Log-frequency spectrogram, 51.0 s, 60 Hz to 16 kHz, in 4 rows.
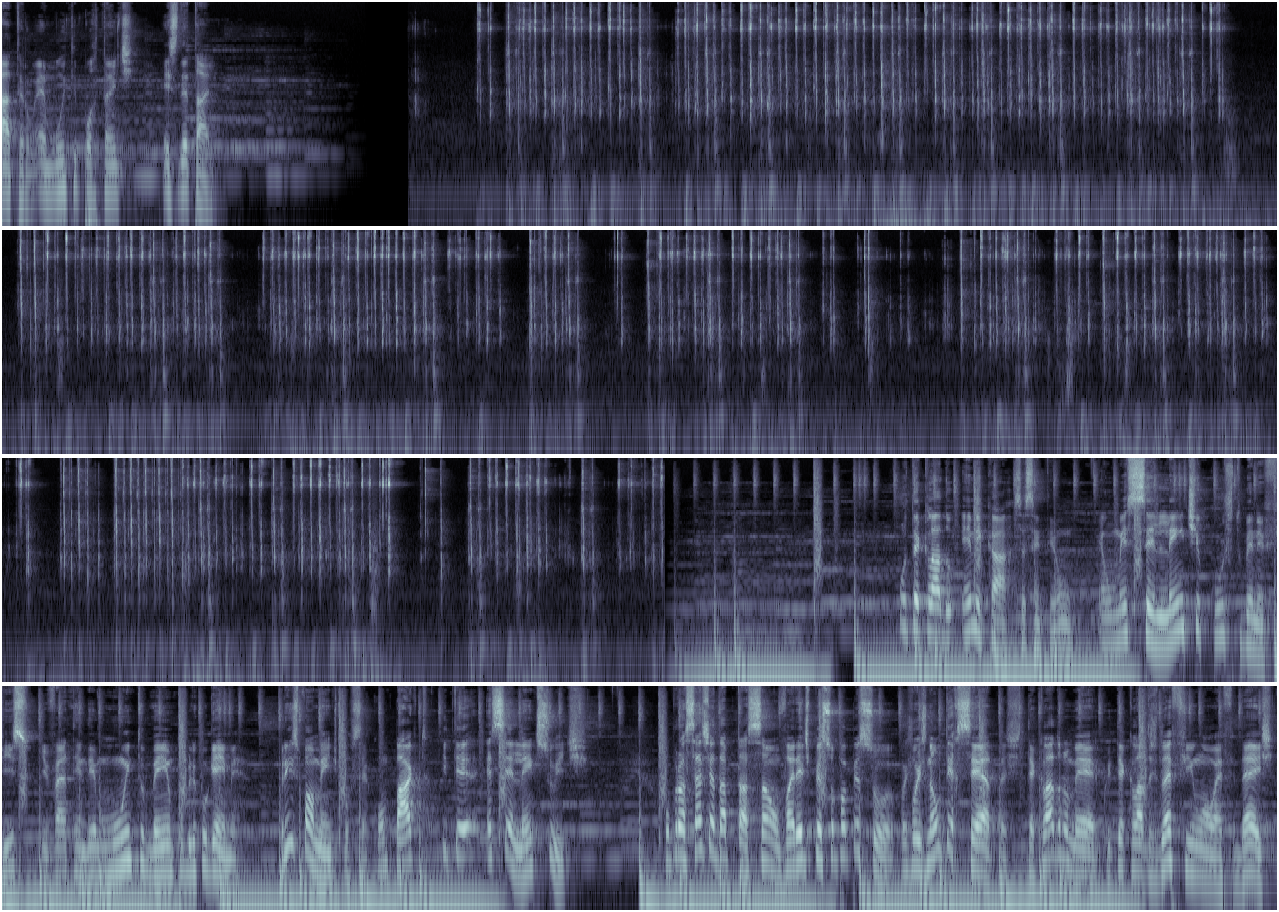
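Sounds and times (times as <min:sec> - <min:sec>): fast clicky keyboard typing: 0:04.8 - 0:12.3, 0:12.9 - 0:32.2.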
